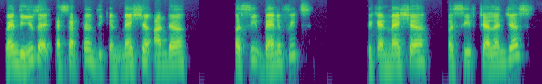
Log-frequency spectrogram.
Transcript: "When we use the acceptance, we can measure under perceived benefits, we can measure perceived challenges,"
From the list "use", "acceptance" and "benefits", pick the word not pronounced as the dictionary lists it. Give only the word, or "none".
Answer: acceptance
